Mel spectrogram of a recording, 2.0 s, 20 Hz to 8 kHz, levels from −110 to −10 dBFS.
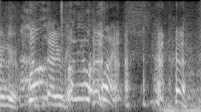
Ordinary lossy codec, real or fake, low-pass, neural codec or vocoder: none; fake; none; codec, 16 kHz, 8 kbps, FunCodec, trained on Chinese and English, 25 frames a second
